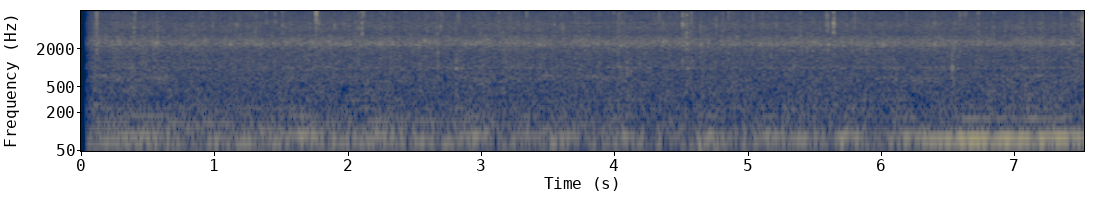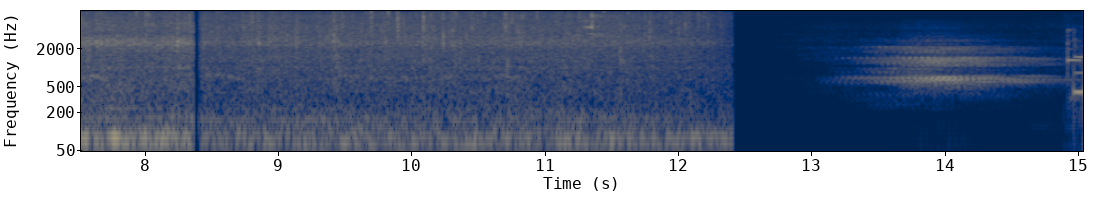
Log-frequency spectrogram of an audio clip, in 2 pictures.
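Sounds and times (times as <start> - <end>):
steady rain falling: 0.0 - 12.4
low rumble: 13.0 - 15.0.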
